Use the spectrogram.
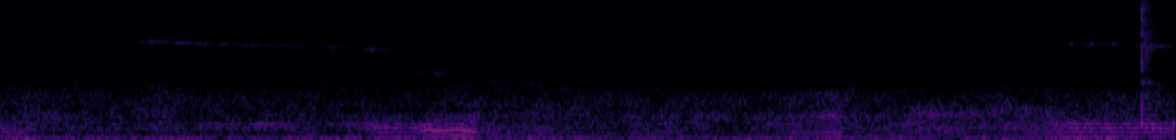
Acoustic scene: park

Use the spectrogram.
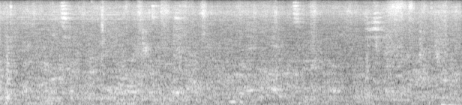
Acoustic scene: crowded indoor space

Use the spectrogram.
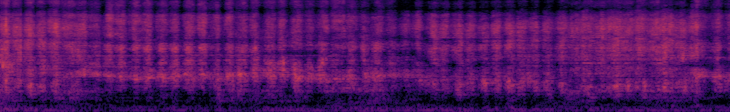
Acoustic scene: restroom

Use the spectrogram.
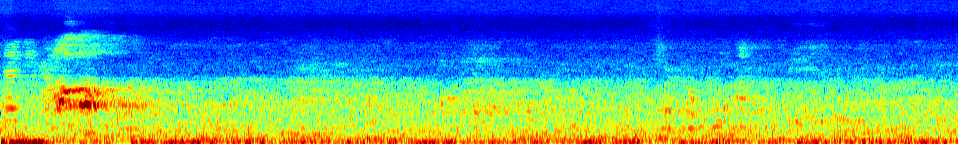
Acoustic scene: residential area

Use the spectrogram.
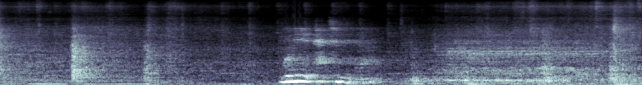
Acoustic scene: elevator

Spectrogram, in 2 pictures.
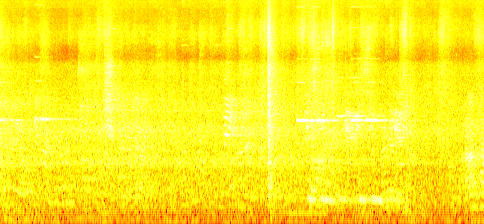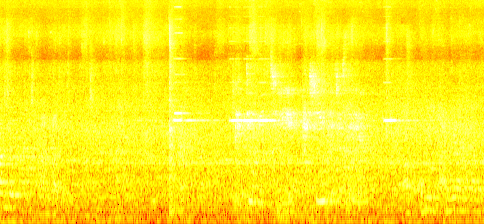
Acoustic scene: subway station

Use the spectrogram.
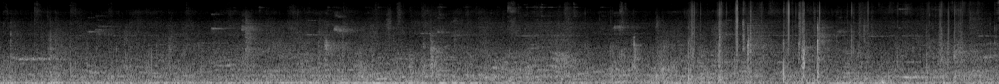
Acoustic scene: subway station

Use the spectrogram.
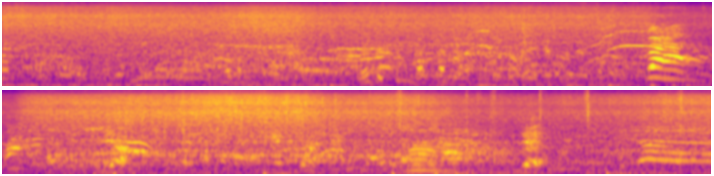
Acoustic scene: park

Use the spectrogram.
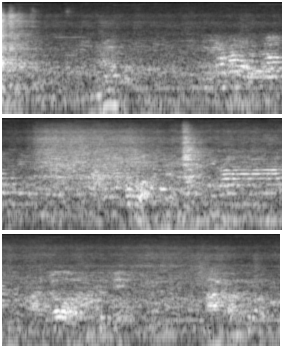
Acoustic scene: cafe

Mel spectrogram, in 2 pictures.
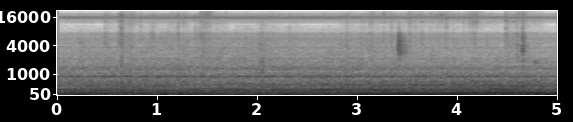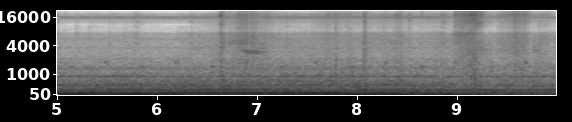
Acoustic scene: bus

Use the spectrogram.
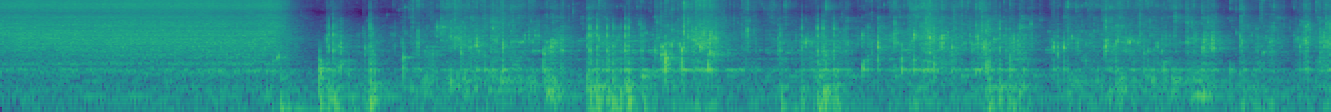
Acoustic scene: restroom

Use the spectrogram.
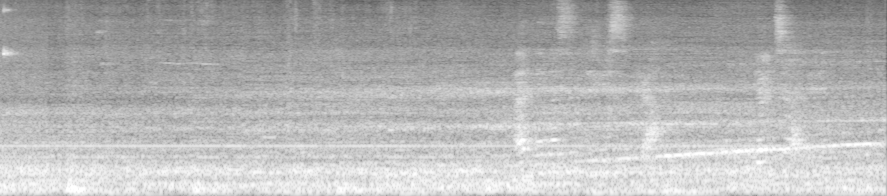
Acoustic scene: subway train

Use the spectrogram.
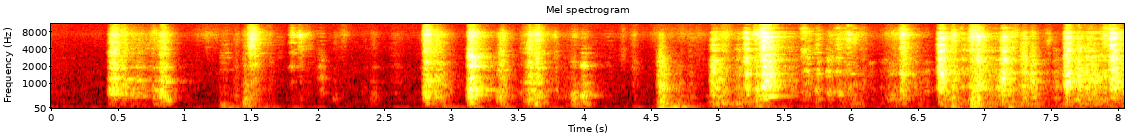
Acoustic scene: kitchen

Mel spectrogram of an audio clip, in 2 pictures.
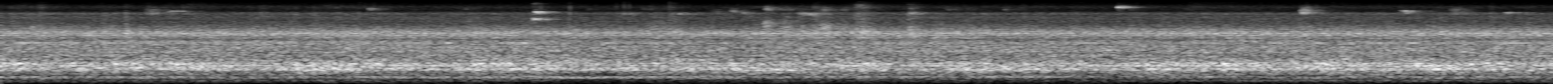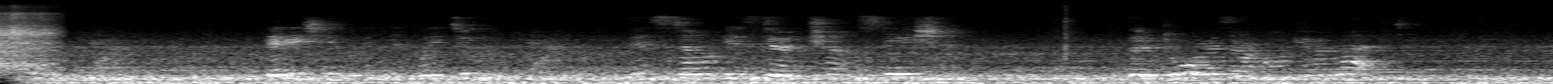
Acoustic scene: subway train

